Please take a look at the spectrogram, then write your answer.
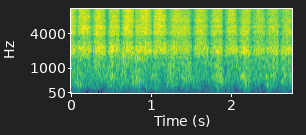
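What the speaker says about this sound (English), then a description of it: "scrubbing seems to do the trick just fine" Quick back-and-forth scrubbing strokes rub Goo Gone residue off a Porsche 944 door panel, a fast rhythmic swishing heard close up and alone.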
